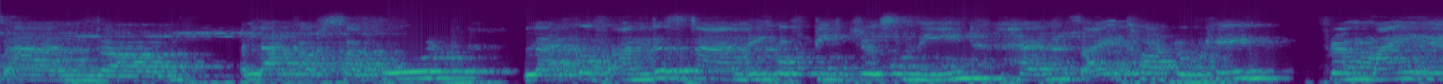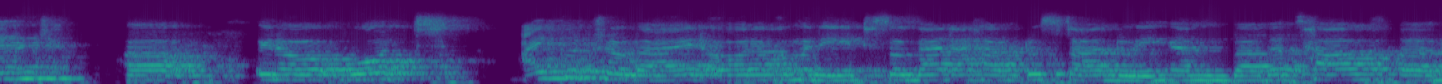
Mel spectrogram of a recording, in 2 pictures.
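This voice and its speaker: Woman host in a very echoey, noisy room. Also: fairly high pitch. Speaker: host and organiser of teacher events. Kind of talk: informal closing remarks. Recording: very echoey, distant, dull, noisy call.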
